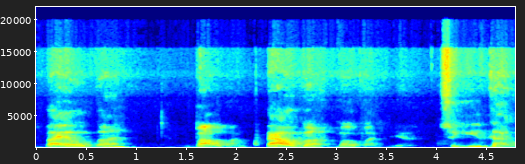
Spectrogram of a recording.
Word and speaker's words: bao bun: it pronounced bao bun? Baoban, Bao bun. Baoban, yeah.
